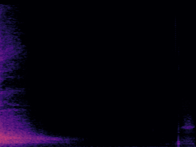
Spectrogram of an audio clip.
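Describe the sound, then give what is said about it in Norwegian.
A long, breathy exhale in a guided breathing exercise, after breathing in through the nose and holding the breath, strongest at the start and fading away over about a second, followed by quiet and a faint small click. “og pust ut.”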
